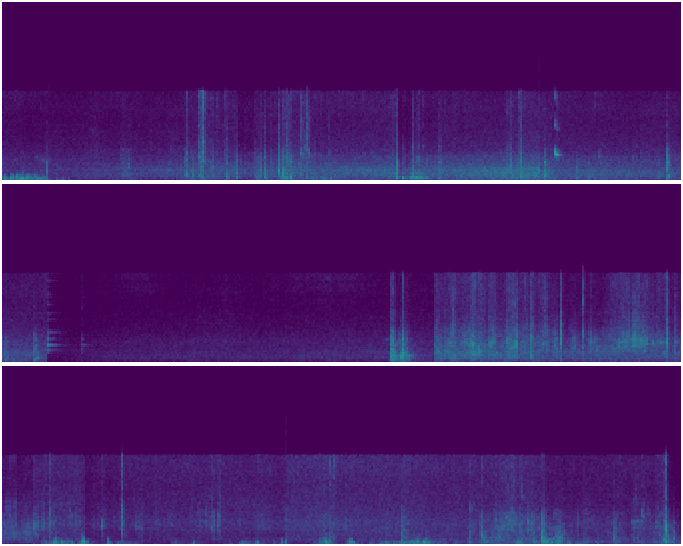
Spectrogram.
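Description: Knocks and rustling from handling things in a car trunk as a steel-wheeled spare tire is lifted out, with a few seconds of near silence in the middle.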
